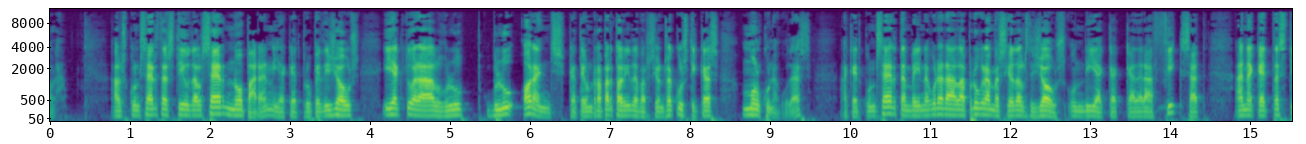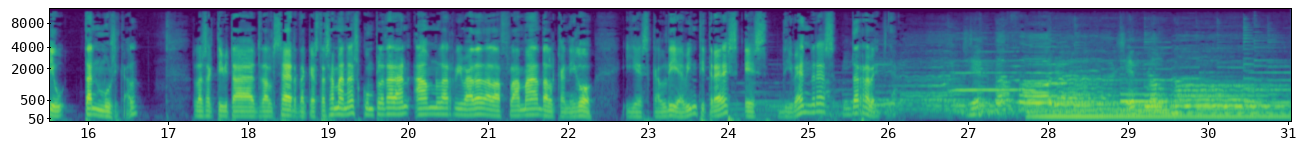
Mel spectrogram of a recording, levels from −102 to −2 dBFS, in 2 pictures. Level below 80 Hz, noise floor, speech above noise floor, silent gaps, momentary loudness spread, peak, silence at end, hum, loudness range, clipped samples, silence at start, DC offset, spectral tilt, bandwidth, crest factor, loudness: -50 dBFS; -54 dBFS; 32 dB; none; 12 LU; 0 dBFS; 0 s; none; 4 LU; under 0.1%; 0 s; under 0.1%; -4.5 dB/octave; 11.5 kHz; 22 dB; -22 LUFS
